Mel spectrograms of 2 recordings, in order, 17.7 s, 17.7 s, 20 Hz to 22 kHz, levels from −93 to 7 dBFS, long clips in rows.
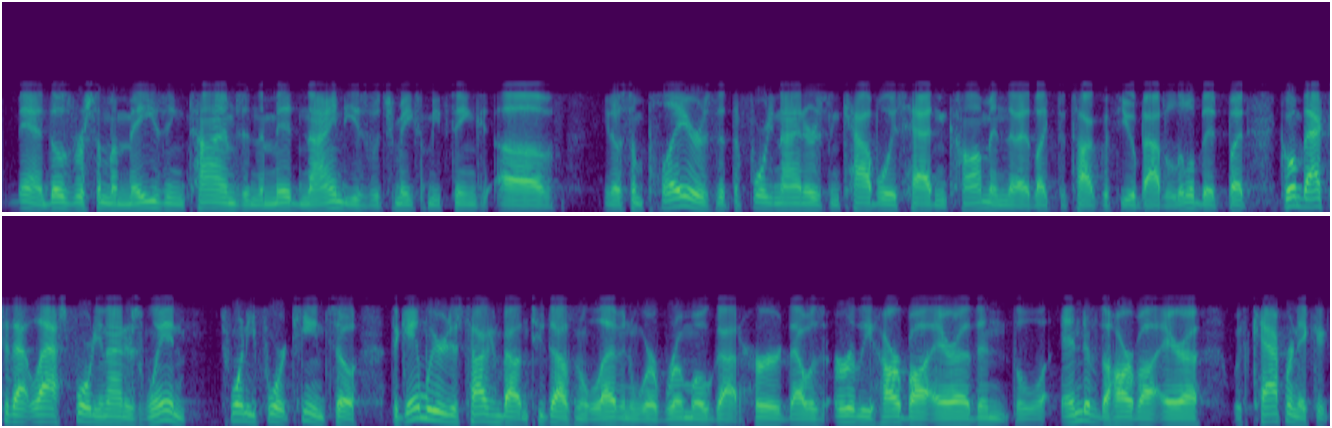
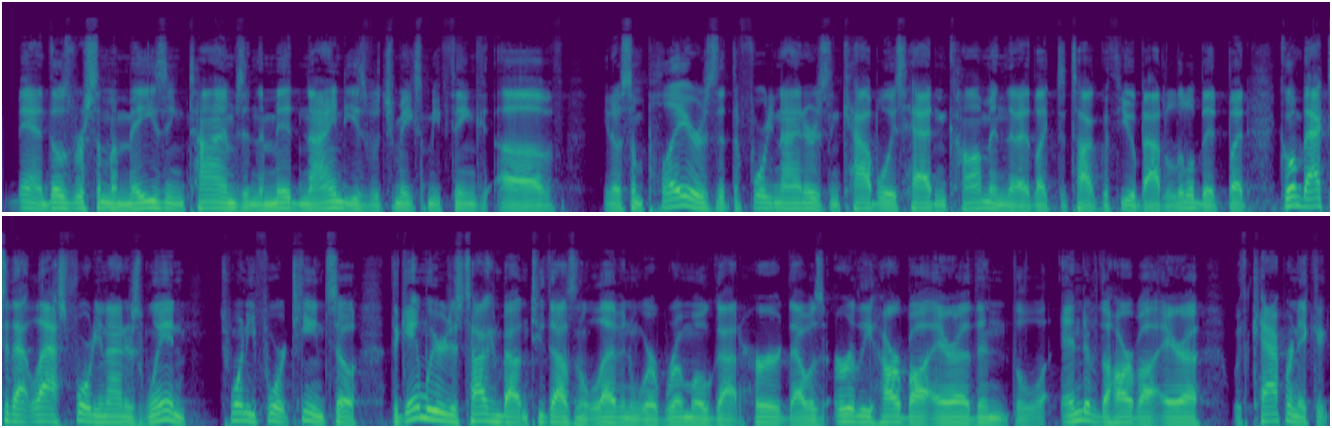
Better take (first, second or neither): second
